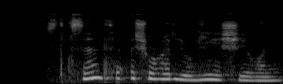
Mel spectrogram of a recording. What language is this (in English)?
Kabyle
